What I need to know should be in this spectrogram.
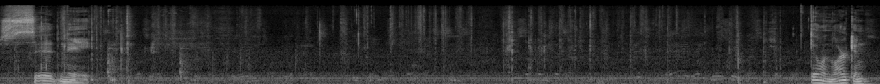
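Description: Trading cards rustle and slide softly as they are shuffled by hand.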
